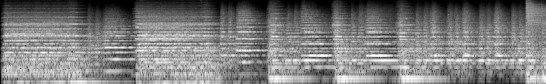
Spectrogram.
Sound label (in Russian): Фанфары; Вагнер; Риенци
